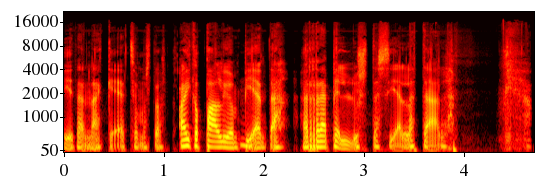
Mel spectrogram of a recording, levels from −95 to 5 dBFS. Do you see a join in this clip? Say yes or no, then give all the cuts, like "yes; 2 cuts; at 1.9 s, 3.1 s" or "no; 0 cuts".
yes; 2 cuts; at 1.1 s, 2.3 s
